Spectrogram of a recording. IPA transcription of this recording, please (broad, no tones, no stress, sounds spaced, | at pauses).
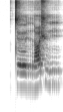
t œː r ɑ ʃ ʉ r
